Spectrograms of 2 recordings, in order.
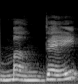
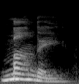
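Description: First: The stress is on the last syllable. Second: The stress is on the first syllable.

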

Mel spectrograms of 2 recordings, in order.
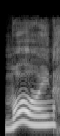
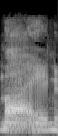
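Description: First: It is said in a sweet, cute voice. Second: It is said in a spooky ghost voice.

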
